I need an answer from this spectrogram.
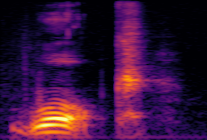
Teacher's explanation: in American English, we can say walk with a short O sound. O, shorter.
